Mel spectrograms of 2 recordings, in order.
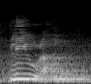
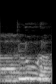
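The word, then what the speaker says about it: pleura: ফুসফুসের কাভারিংকে বলা হয় প্লিউরা বা প্লুরা, যেটাই বলো না কেন তুমি, প্লুরা বা প্লিউরা যাই বলো, ইংলিশকে বাংলা প্লিউরা যেভাবে উচ্চারণ করো।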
